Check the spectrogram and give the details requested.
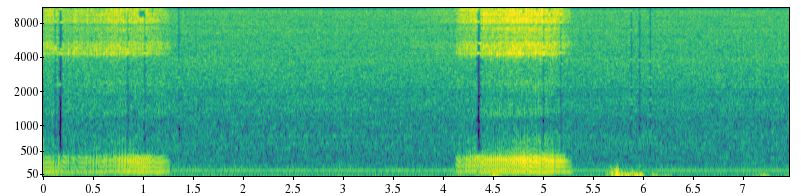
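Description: Two rumbling snores about three seconds apart over a steady low hum; snoring from a sound effect recording.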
